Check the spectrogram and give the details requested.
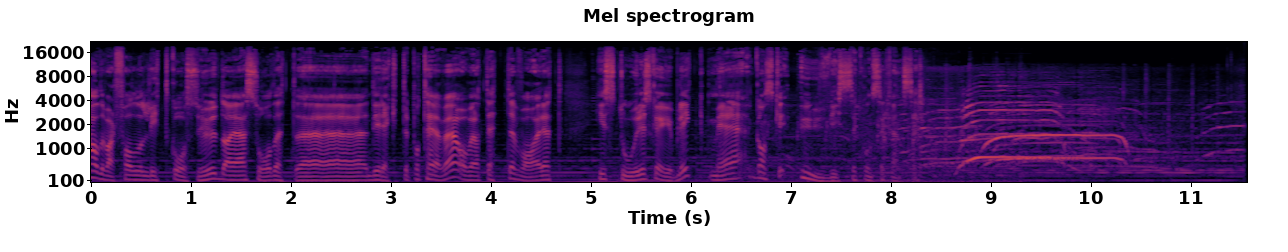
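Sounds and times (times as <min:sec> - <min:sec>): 
speech: 0:00.0 - 0:08.8
crowd cheering at airport arrival: 0:08.0 - 0:11.5
whoops and shouts: 0:08.3 - 0:11.5.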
